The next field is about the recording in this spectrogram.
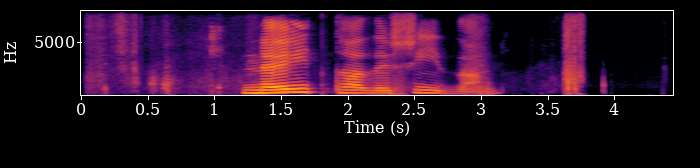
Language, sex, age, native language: Icelandic, female, 7, Icelandic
